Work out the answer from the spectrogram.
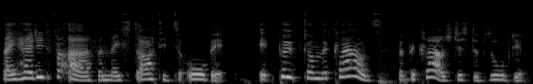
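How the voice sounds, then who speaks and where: A woman reading a rhyming children's storybook aloud in an expressive, lilting way, as school staff do for young pupils. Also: on the high side, normal speed, rough recording. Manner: animated, lilting rhyming delivery.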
